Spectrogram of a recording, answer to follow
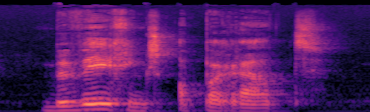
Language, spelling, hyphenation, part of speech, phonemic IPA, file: Dutch, bewegingsapparaat, be‧we‧gings‧ap‧pa‧raat, noun, /bəˈʋeː.ɣɪŋs.ɑ.paːˌraːt/, Nl-bewegingsapparaat.ogg
- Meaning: locomotor system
